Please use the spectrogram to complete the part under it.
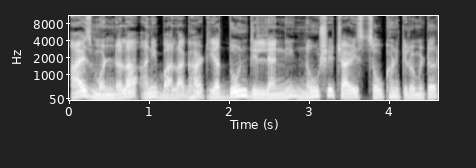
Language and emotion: Goan Konkani, neutral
